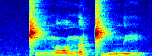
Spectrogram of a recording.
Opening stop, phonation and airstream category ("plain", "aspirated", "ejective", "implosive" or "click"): click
